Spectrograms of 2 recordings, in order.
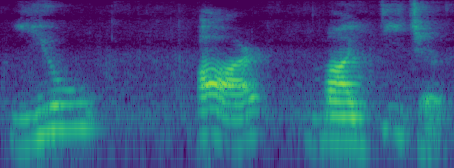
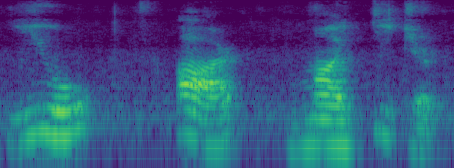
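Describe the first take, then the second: Both takes have the same delivery.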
